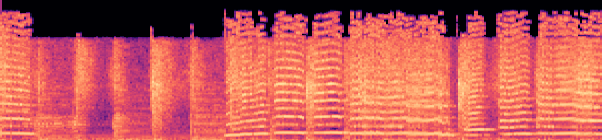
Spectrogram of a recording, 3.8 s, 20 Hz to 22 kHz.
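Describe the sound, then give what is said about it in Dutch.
A whistled Dutch pop hit from the 1990s: the whistled melody rides loudly on top of a full backing track with steady drums and bass, the tune gliding and sustaining notes up front for several seconds. “Alles klinkt gewoon beter met de fluit.”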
